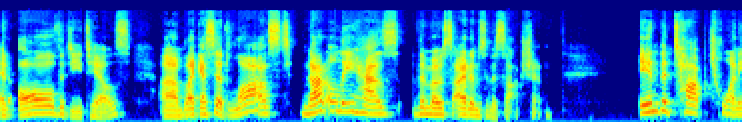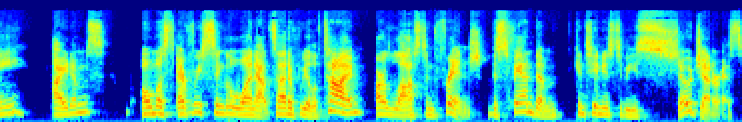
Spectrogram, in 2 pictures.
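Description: A woman's medium-pitched voice, bright and sharp in tone, animated, with lively intonation, on a very clean recording with a silent background. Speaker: charity founder. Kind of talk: casual chat. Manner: fast.

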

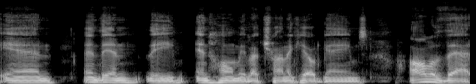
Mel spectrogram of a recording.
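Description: Speaking at a fairly slow pace, a man with an American accent shows ordinary pitch variation. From US Midwest, Cincinnati, Ohio. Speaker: esports entrepreneur. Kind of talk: interview.

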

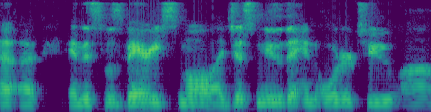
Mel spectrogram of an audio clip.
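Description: With a Texan accent, a man speaks at a medium pitch and fairly even intonation. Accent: Texan American. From Texas. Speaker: cannabis entrepreneur. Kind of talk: interview conversation.

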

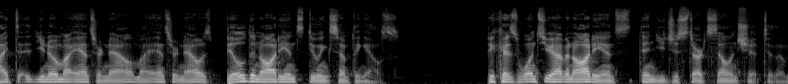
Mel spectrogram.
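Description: A man with an ordinary speaking voice, fairly low pitch, ordinary pitch variation and a fairly quick pace. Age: 40s. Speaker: podcast host. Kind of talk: casual interview chat; scripted narration. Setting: video call.

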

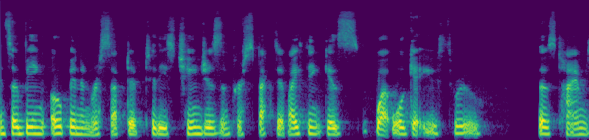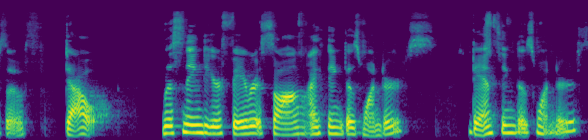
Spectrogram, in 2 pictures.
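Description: Her pitch medium and its variation ordinary, a woman talks at a moderate pace. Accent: American. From Corpus Christi, Texas. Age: 30s. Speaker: artist and entrepreneur. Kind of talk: casual interview chat. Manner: animated.

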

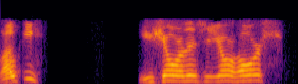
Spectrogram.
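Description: A man puts on a growling character voice at a high pitch. He keeps a moderate pace with ordinary pitch variation. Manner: growling, suspicious.

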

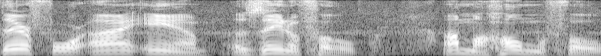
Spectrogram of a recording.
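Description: A man speaks with music in the background. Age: 70s. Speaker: retiree, political discussion participant. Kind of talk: casual chat. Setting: beer hall.

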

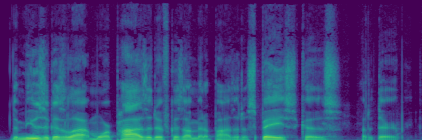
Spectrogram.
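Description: Here a man talks at a very fast pace with a fairly low pitch and fairly even intonation. The recording is very clean, with a silent background. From Virginia. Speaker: musician and digital marketer. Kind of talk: casual interview chat.

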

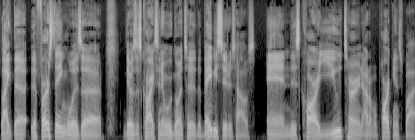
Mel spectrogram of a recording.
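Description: On a very clean recording with a silent background, a man with an American accent and an ordinary speaking voice talks at a moderate pace, his fairly low pitch varying in an ordinary way. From Los Angeles, Koreatown. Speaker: comedian and rapper. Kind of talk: casual chat.

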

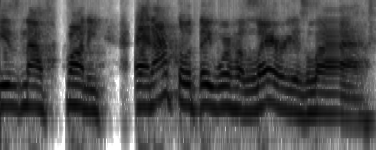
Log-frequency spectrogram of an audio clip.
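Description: At a moderate pace, a woman speaks in an animated tone with lively intonation. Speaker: podcast host and comedian. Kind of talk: casual interview chat. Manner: animated, laughs often.

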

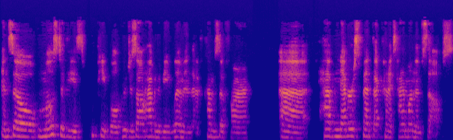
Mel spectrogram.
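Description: Talking at a fairly quick pace, a woman has an American accent and a fairly low pitch. Her voice is somewhat breathy, with fairly even intonation. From US Pacific Northwest, Seattle area. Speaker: real estate team operations manager. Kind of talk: interview.

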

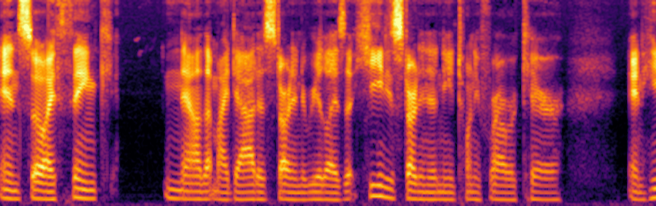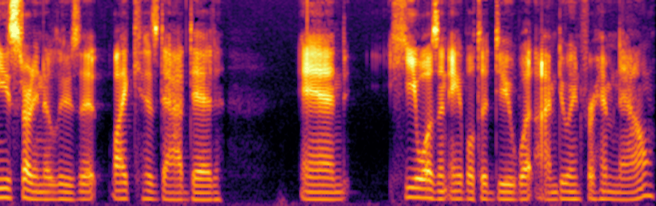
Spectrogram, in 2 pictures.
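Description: With an American accent, a man speaks at a fairly low pitch and a moderate pace in a monotone, flat intonation, on a very clean recording with a silent background. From Ashland, US Pacific Northwest. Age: 20s. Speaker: web designer and podcaster. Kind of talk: casual interview chat. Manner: halting, many fillers.

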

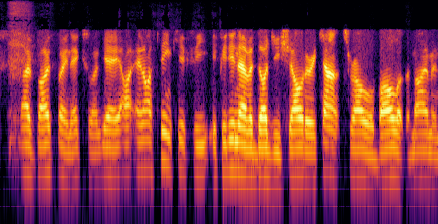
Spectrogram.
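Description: An excited-sounding man talks at a fairly quick pace. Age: 30s. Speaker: professional cricketer. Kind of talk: interview.

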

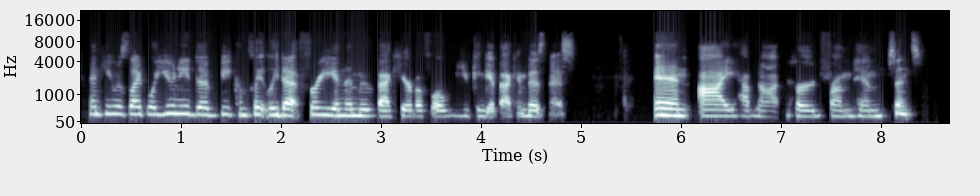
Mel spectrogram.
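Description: A plain, everyday voice with an American accent, fairly even intonation and a moderate pace, dry and close with no echo. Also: woman, medium pitch for a woman. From Indiana, US Midwest. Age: 20s. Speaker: former multi-level marketing member. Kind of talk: interview testimony. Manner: casual, with many fillers.

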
